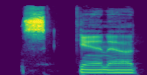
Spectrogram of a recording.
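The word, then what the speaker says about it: Skaneateles: They say, I live in the Finger Lakes and Scannatelles is pronounced Scannatelles. Scannatelles? I don't know. All the vowels are pronounced.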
